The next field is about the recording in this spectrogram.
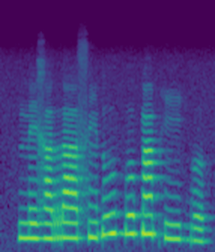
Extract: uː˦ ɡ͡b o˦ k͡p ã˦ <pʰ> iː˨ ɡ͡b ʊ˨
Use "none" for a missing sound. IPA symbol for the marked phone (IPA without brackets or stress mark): pʰ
